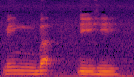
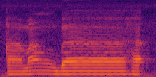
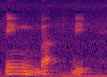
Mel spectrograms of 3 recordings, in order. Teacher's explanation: bacaan nun mati atau tanwin tidak lagi dibaca sebagai nun atau tanwin, berubah menjadi bunyi huruf mim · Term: iklab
